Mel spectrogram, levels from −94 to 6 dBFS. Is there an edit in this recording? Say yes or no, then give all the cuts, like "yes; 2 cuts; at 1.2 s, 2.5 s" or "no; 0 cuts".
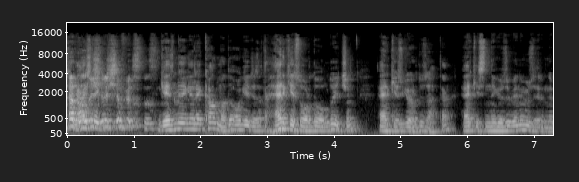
yes; 1 cut; at 5.8 s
